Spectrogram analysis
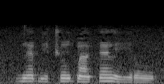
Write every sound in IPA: d ɛ̃˦ ɓ i˧ t͡ʃ ũ˦ k͡p ã˧ k ɛ̃˦ l iː˨ ɾ u˨

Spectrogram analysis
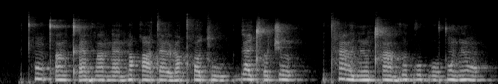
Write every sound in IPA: t̪ʰ ɔ̃˥˨ kʼ ã˧˩ l kʼ æ˧˩ ɡ w ã˧˩ ŋ æ˧˩ ŋ ə˥˨ q æ˧˩ t æ˧˩ ə̯ ɭ ə˥˨ qʰ u˧˩ c u˧˩ | ɡ æ˥˨ cʰ ə˧˩ t͡ʃ ə˥˨ | tʰ æ̃˥˨ ə̯ lʲ ɔ̃˧˩ cʰ ã˧˩ ɡ w ə˥˨ ɡ o˥˨ b o˧˩ t õ˥˨ lʲ ɔ̃˥˨

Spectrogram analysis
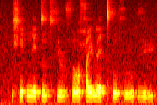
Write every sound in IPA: x ẽ˨˩˦ ʔ n e˨˩˦ t ũ˨˩˦ t θ y˨˩˦ ɭ θ ɔ̃˨˩˦ ħ e˨˩˦ ɳ ɛ˨˩˦ tʰ ũ˨˩ x u˨˩˦ | ð y˨˩˦

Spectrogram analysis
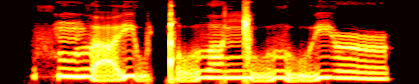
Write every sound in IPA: θ ũ ð a̰ j ṵ ǃ o̰ ð ʌ ŋ͡ǀ ṵ ð ṵ j ə˞

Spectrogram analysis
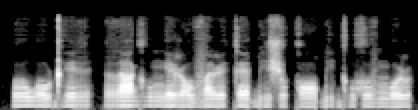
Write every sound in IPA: ʊ w o w ɖʱ ɪ r | r a ɡʱ u ŋ e ɭ ɔ u̯ v a ɭ ɪ k ɛ ɓ i ʃ ʊ k ɔ ɓ i ɡʱ u x ʊ v ŋ o ɭ

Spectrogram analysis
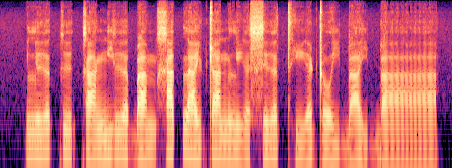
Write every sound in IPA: l ɨ˧˥ ə̯ k ɨ˧ k a˨˩˦ ŋ j ɨ˧ ə̯ ɓ a˨˩ m x a˦˥ t̚ l a˧ j ʈ a˧ n l i˨˩ ə̯ s ɨ˧˥ ə̯ t̪ʰ i˨˩˦ ə̯ ʈ o˨˩ j ɓ a˨˩ j ɓ aː˨˩˨

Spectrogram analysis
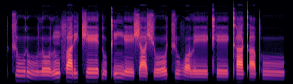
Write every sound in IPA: t͡ʃ uː˦ ɾ uː˨ l oː˨ l ũ˦ f a˦ ɾ i˦ t͡ʃ eː˦ ɗ u˨ kʼ ĩ˦ ŋ eː˨ ʃ a˨ ʃ oː˨˦ t͡ʃ u˦ β ɔ˨ l eː˨ kʰ eː˨ kʰ a˦ kʼ a˨ pʰ uː˦

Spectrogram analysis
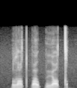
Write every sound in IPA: l o tˤ p o p ʉ tˤ

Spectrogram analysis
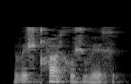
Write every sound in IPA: β e ʒ qʰ ẽ x ʊ ʒ β e x

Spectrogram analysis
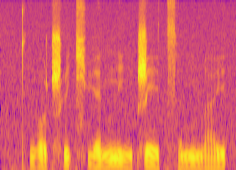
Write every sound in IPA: t̪ʰ w ɔ̰˨˩ ʈ͡ʂʰ ɻ̩˦ t͡ɕʰ ɥ ɛ˧˥ n n̪ i˥˧ ŋ ʈ͡ʂ e˥˩ ɪ̯ t͡sʰ ə˧˥ n n̪ w a˧˥ ɪ̯

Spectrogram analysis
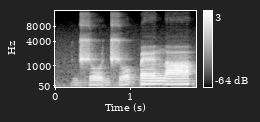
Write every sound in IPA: d͡ʒ o˨ d͡ʒ o˨˦ k͡p ɛ˦ n a˦

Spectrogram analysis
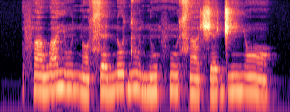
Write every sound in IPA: f ã˨ w ã˨˦ j ũ˧ n ɔ̃˨ s ɛ˧ n o˦ d ũ˦˨ n ũ˨˦ f ũ˧ s ã˨ ʃ ɛ˨˦ d͡ʒ ĩ˦ j ɔ̃˦˨

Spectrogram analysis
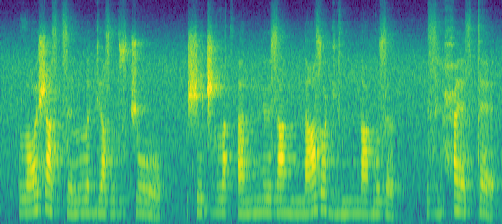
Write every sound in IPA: ðˤ ʏː ʃ ɑ z t͡s ɘ lː ə ɡʲ əː z ðˤ ṳ z t͡ʃ oː | ʃ e d͡ʒ a̤ ðˤ ə t͡sʼ a nː ʏ z ɑ nː a zˤ u ɡʲ a̤ z nː ɑ ɡ o z ə | z ɛ̤ ħ ɛː z t ɛ

